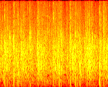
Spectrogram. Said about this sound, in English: And not everybody can do it all, but I'm going to wait while you clap your hands right there. Will you do it?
